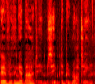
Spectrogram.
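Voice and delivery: ordinary delivery

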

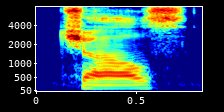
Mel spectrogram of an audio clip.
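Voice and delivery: usual speaking voice

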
